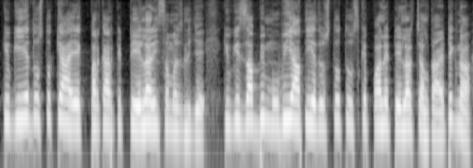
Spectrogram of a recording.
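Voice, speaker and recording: Smooth-voiced male teacher quizzing himself. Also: high-pitched, fast, darkish tone, no room sound, clean studio sound. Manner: calls listeners friends constantly, asks and answers own questions; repeats phrases, checks understanding often. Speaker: English teacher. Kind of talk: casual spoken lesson.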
